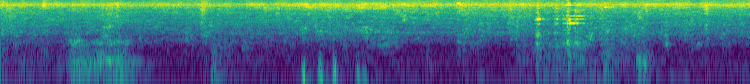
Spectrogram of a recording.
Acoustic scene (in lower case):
kitchen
